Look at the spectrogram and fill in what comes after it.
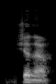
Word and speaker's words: Jeunet: Don't pronounce the T. – So the summary is... – Yeah, we can have this. You don't pronounce T's in the French language, so Jeunet.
